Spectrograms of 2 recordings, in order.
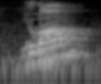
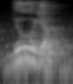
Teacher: युवाम में एक समय लगा, ह्रस्व है उच्चारण करने में, किंतु यूयम यहाँ 2 समय लग रहा है ना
